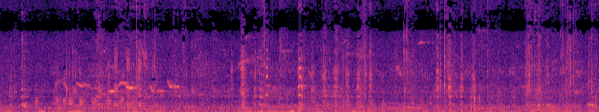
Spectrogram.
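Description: Small birds chirping, with a cluster of twittering calls about two seconds in, over a steady outdoor background with scattered clicks.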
